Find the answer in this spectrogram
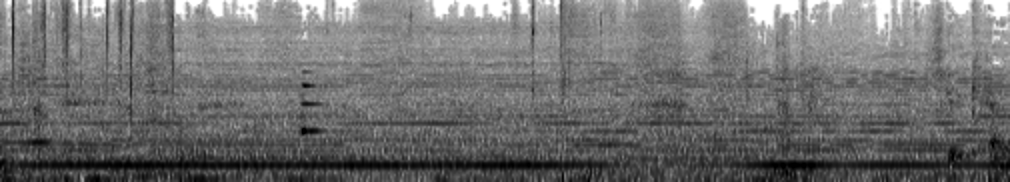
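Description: Otis hydraulic elevator cab starting off and travelling down, a steady hum with scattered clicks and a sharp knock in the middle; the start is rough. A short beep sounds about three seconds in.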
